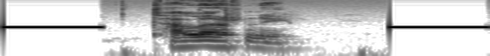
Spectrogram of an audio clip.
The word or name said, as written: talyrni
